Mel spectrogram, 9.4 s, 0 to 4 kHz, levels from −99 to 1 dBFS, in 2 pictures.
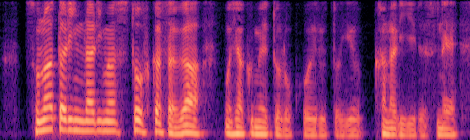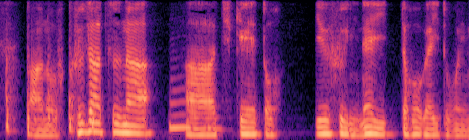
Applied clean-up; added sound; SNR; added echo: neural mask model RNNoise.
